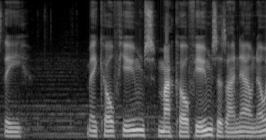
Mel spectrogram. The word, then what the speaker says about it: Mako: Thinking that it's the Mako fumes, as I now know it's pronounced.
